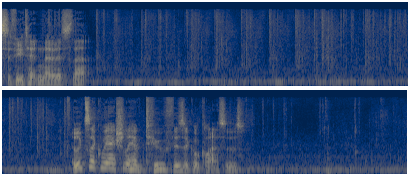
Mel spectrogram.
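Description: Footsteps patter quickly on a wooden floor.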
